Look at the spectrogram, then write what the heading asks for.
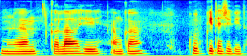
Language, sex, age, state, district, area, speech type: Goan Konkani, male, 18-30, Goa, Quepem, rural, spontaneous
